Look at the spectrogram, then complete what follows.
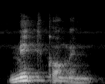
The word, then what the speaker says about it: mitkommen: But the last one takes the accent on mit. Mitkommen.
